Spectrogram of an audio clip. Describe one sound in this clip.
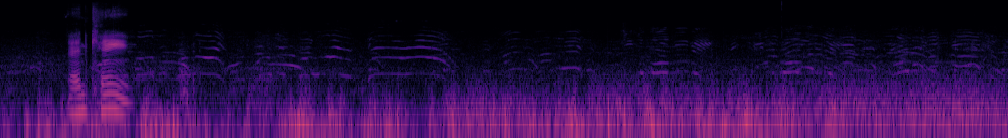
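Young women shout to each other outdoors in the distance.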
